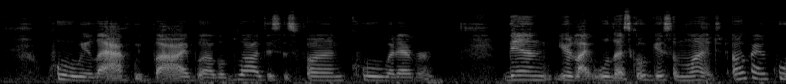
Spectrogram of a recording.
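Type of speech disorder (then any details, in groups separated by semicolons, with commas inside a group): None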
